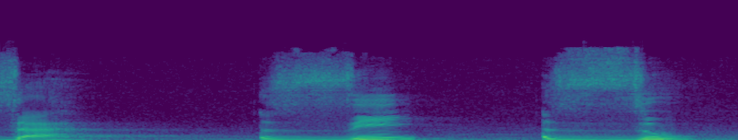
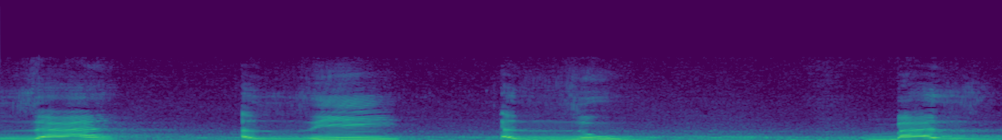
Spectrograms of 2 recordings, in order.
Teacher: ketika kita mengucapkan huruf Z, suara kita mengalir, akan tetapi nafas tidak boleh mengalir. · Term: al-jahr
